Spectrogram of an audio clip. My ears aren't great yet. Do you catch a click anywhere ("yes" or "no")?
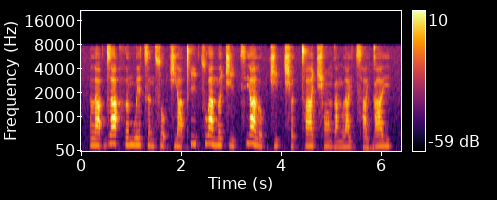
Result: no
